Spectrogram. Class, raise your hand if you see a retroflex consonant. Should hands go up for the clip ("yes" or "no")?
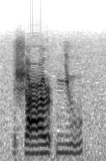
no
